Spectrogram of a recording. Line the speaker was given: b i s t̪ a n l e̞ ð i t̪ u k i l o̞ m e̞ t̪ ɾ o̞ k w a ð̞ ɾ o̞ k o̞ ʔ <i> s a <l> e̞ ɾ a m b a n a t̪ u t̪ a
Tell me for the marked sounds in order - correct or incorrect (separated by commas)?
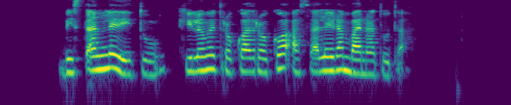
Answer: incorrect, correct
